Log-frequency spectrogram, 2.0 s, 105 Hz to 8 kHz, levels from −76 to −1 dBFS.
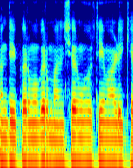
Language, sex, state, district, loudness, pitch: Kannada, male, Karnataka, Bidar, -16 LUFS, 115 Hz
